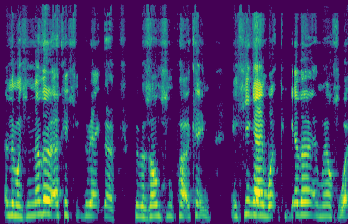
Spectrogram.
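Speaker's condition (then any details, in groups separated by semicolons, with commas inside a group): Cerebral palsy; speech impairment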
